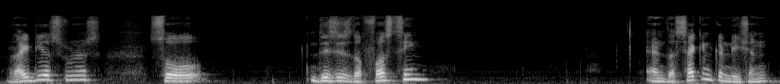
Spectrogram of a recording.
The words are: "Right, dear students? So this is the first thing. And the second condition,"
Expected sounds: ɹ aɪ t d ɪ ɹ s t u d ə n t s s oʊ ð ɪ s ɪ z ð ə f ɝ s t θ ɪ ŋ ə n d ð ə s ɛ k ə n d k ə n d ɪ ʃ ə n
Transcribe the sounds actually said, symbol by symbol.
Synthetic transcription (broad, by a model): ɹ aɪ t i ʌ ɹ s t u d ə n t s s oʊ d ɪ s ɪ z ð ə f ɝ s t t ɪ ŋ ə n d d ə s ɛ k ə n d k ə n d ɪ ʃ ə n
